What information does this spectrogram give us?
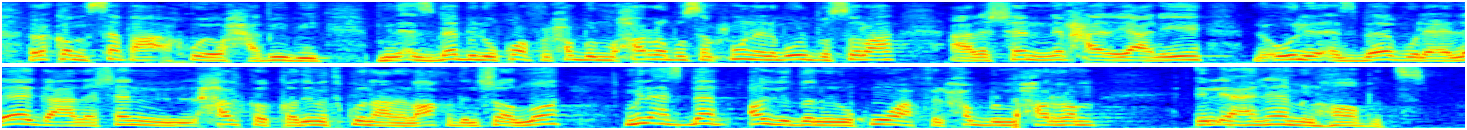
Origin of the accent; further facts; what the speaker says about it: Egypt; انت عارف الفول عندنا في مصر فرض عين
